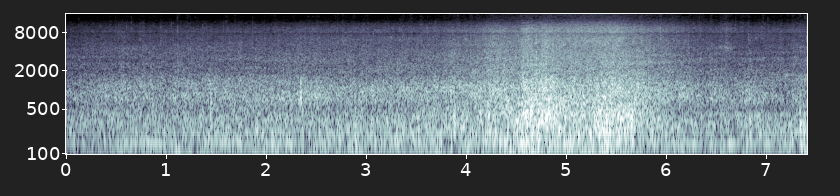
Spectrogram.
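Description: Ocean waves breaking at Swamis Beach roar as a steady, loud wash of surf with wind buffeting the microphone, swelling to a heavier crash midway before easing back, with no voices.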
